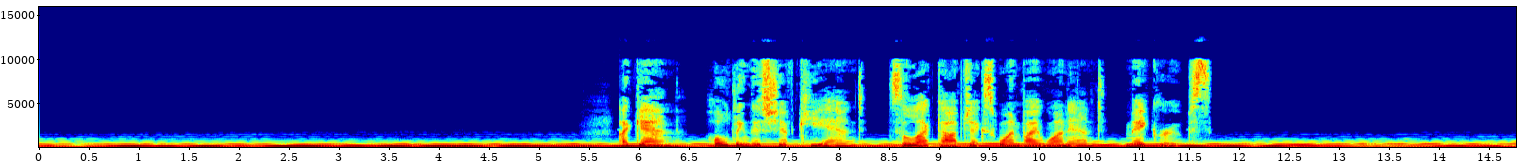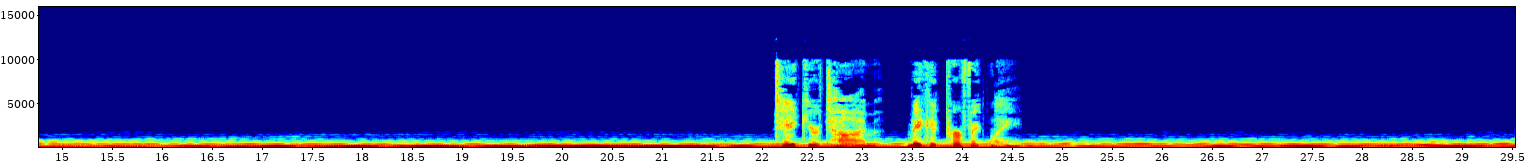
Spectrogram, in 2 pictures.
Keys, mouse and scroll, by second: 1.1 shift+click, 3.8 shift+click, 4.6 right click, 5.2 click, 7.0 shift+click, 11.4 shift+click, 11.6 right click, 12.1-14.1 drag, 14.2 click, 14.9 shift+click, 15.6 right click, 16.5 click, 17.1 shift+click, 18.1 right click, 19.3 click, 20.6 click, 21.2 shift+click, 22.1 right click, 22.8 click, 24.5 shift+click, 25.7 right click, 26.3 click, 27.5 shift+click, 28.3 right click, 28.9 click.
